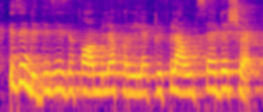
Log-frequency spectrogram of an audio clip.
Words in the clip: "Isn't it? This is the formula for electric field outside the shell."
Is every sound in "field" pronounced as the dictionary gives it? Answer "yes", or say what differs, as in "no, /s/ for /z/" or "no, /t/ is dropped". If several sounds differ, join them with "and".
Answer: no, /d/ is dropped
